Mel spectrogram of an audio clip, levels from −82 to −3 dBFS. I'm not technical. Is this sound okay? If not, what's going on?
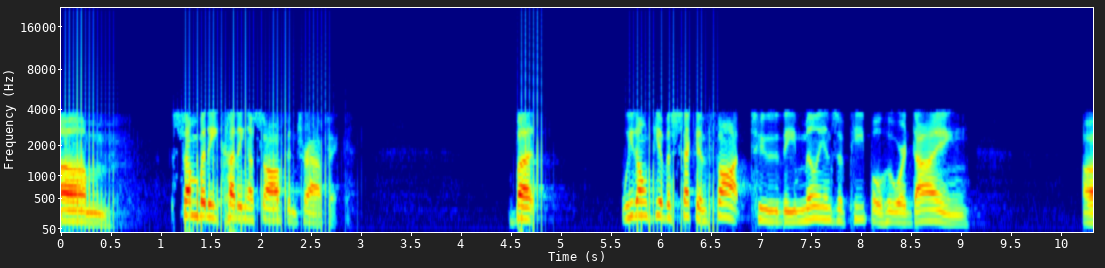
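No. From the start until about 6.58 s there is buffer tearing. The program feeding the sound card and the card reading it have slipped out of step. A small slice of each chunk is old audio, about a tenth of a second stale. That gives a rattly, robotic buzz, about 25 times a second, whenever speech is present.

At 7.08 to 7.16 s there is a short stall from a late packet. A piece of audio arrived late over the network. The receiver stretched the last sound by 55 milliseconds while it waited, so a sound hangs slightly too long. Nothing is lost.

At 7.20 to 7.24 s there is a short concealed packet loss. About 20 milliseconds of speech never arrived. The receiver patched the gap by continuing the previous sound for 24 milliseconds, then blended back. It sounds like a quick smear or wobble.

The whole clip also sounds a bit narrow and phone-like, because the call connection carries nothing above 4 kHz.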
